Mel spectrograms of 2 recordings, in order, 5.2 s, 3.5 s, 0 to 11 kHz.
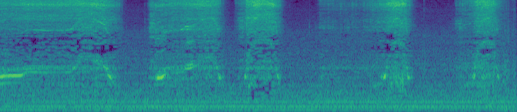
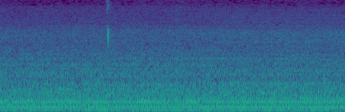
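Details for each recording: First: SCX24 RC crawler with Nano Beast 2.0 brushless motor and brass transfer gears: thin high whine rising and falling with motor speed during short drive bursts; gear whine, nylon gears planned to quiet it. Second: SCX24 crawler with Nano Beast 2.0 brushless motor and brass gears, slow crawl: faint even motor hum with steady gear whir, no clicks or binding; smooth quiet low-speed running.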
